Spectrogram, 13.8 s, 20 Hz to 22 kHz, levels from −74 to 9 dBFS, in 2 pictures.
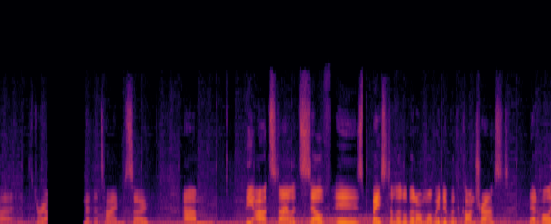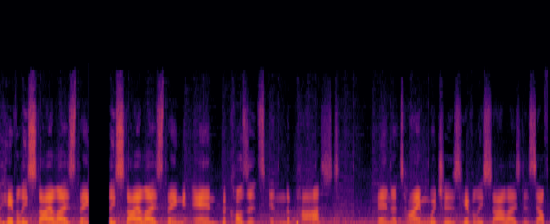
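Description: Two stream reconnects occur, where the connection drops and the player restarts its decoder partway through the stream. At 0.58 s the audio cuts to about 0.46 s of silence, then resumes at a point roughly 0.4 s further on, so material is skipped. At 7.98 s a 0.26 s gap is followed by playback picking up 0.84 s earlier, repeating a stretch already heard, with each restart fading back in as the new decoder begins.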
